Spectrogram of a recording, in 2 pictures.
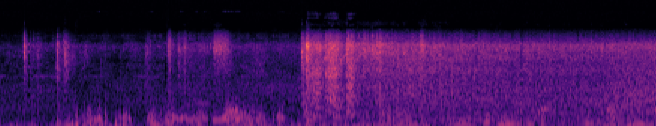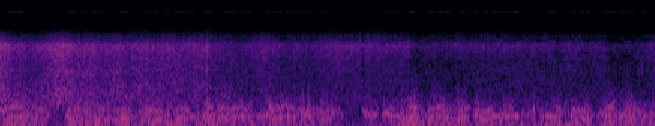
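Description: Street traffic and wind rumbling on the microphone of a bicycle-mounted camera riding along a city sidewalk. About three seconds in, a sudden hiss starts and fades away over the next few seconds.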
